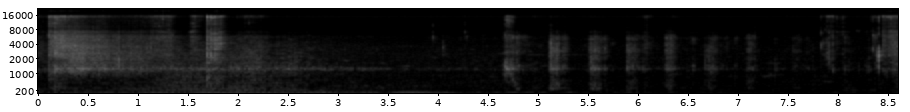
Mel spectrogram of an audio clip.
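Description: Someone chews a mouthful of crunchy kara boondi snack up close, a run of crisp crunching bites that is denser at first and then breaks into separate crackles.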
